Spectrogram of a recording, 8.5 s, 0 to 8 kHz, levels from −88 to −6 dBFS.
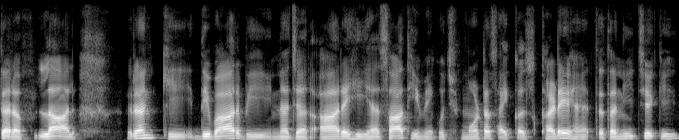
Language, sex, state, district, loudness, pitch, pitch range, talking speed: Hindi, male, Chhattisgarh, Sukma, -17 LUFS, 115 Hz, 110-130 Hz, 140 wpm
